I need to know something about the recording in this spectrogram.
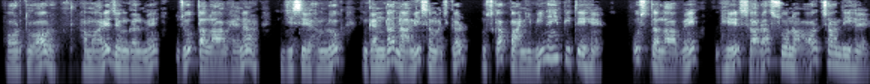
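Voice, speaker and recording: This is a simple-hearted donkey from a kids' cartoon, played by a man. The voice is husky and middling in pitch. He talks with wide-eyed earnestness and believes whatever he is told. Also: darkish tone. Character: gullible, innocent male donkey, eager and easily fooled. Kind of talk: Hindi children's cartoon story dialogue.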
